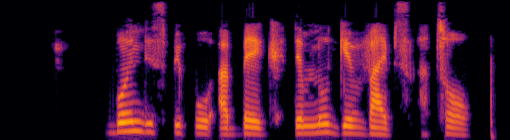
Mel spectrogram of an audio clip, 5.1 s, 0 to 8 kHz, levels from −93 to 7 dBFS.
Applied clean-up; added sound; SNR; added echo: none; none; none; none.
